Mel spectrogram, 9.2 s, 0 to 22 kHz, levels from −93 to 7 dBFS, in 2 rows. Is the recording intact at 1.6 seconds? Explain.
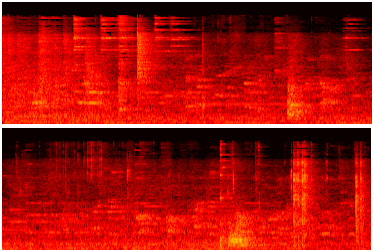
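Yes, the sound at 1.6 seconds is intact, with no audible fault there.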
